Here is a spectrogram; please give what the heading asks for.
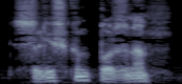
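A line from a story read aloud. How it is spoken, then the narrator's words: Muttered. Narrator (Russian): пробормотал Ранд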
